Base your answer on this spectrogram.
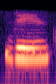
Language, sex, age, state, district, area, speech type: Urdu, female, 18-30, Bihar, Saharsa, rural, conversation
